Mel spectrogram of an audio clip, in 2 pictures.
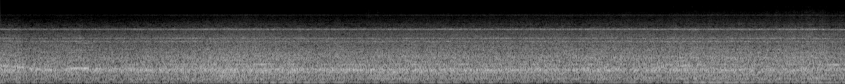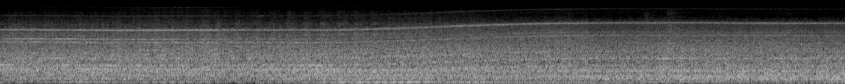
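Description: Express train running through a station at speed without stopping: steady rumble and rattle of the locomotive and coaches passing close by. Several high, steady whining tones run over it and rise in pitch about three-quarters of the way through.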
